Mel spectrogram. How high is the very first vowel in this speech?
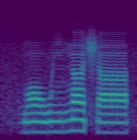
mid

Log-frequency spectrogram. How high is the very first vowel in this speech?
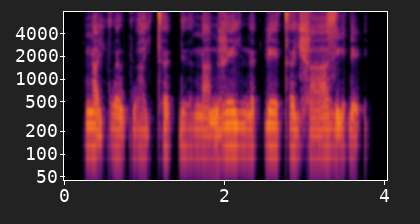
low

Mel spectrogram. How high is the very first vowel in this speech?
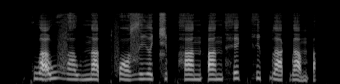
low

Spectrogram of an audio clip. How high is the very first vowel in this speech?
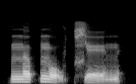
mid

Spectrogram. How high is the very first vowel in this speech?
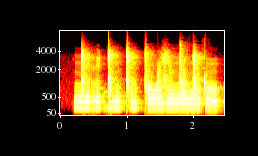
high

